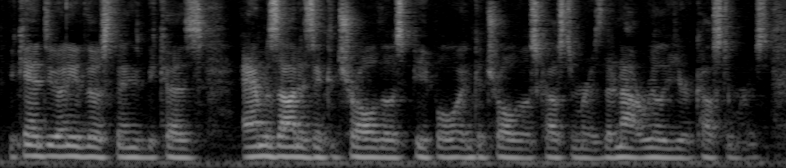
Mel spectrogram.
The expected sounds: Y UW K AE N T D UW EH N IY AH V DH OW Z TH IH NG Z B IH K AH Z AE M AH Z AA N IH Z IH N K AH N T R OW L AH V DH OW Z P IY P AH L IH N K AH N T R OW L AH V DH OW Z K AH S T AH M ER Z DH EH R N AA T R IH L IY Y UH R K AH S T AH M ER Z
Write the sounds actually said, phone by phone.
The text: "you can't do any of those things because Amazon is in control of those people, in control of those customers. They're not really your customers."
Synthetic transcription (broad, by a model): Y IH K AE N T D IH EH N IY AH V DH OW Z TH IH NG Z B IH K AH Z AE M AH Z AA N IH Z IH N K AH N T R OW L AH V DH OW Z P IY P L IH N K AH N T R OW L AH V DH OW Z K AH S T AH M ER Z DH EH R N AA T R IH L IY Y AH R K AH S T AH M ER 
